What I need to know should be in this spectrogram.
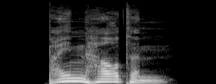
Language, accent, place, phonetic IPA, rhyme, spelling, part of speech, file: German, Germany, Berlin, [ˈbaɪ̯nˈhaʁtəm], -aʁtəm, beinhartem, adjective, De-beinhartem.ogg
- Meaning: strong dative masculine/neuter singular of beinhart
